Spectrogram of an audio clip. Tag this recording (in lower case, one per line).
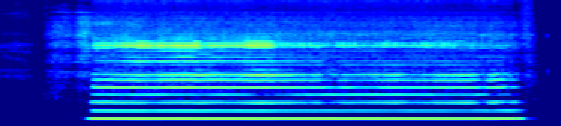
wind instrument
music
musical instrument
